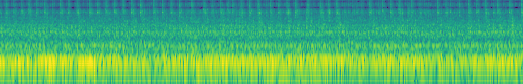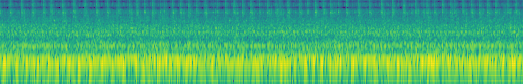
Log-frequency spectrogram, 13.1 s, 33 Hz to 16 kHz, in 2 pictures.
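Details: 1974 Mercury 4 hp single-cylinder two-stroke outboard, restored, easy restart from start position: smooth even running with steady buzzing beat, no misses or knocks; sweet easy-starting machine, normal running.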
